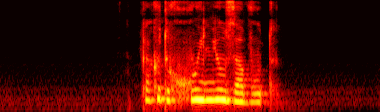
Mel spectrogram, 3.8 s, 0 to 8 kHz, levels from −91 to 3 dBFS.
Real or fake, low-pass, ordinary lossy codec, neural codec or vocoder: fake; none; none; codec, 16 kHz, 8 kbps, FunCodec, trained on LibriTTS, 25 frames a second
